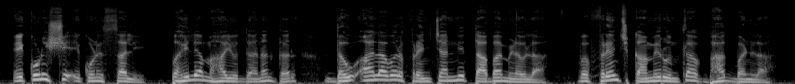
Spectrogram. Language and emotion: Marathi, neutral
